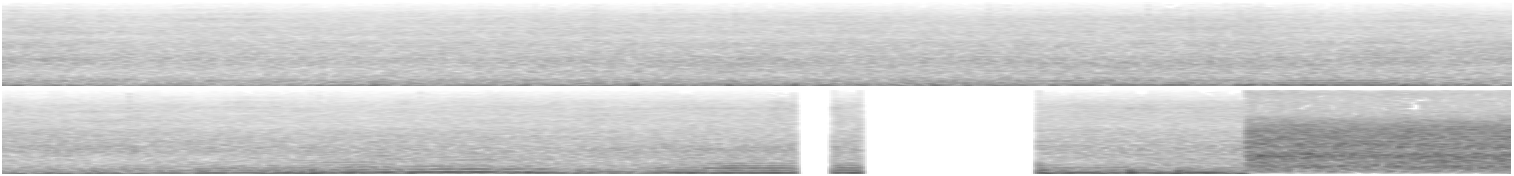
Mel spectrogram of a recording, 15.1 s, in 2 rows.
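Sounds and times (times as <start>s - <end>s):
road noise inside car: 0.0s - 11.5s, 12.8s - 15.0s
car engine: 13.6s - 15.0s.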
